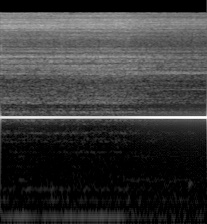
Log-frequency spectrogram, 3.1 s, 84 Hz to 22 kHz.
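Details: Hand-wired Vox AC15 HW valve amp, nothing plugged in: steady high whistle near one kilohertz over faint hum, a microphonic first-stage preamp tube (vintage 12AX7/5751 tried) oscillating on its own; EL84s then replaced with a new set.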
